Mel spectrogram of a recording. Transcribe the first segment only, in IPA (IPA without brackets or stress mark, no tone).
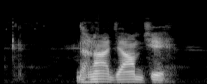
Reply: d̪ʱ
